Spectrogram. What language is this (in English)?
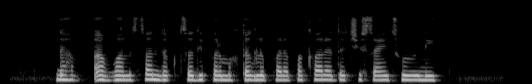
Pashto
